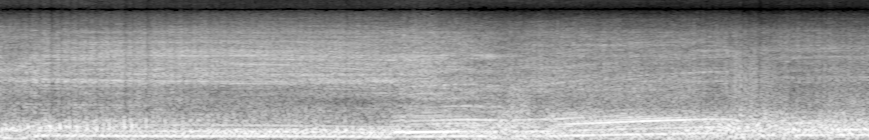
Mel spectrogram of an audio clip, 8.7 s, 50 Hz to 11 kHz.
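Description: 2012 Yamaha YZF-R1 sport bike's inline-four engine running hard under way, its pitch climbing in the second half as it accelerates.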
